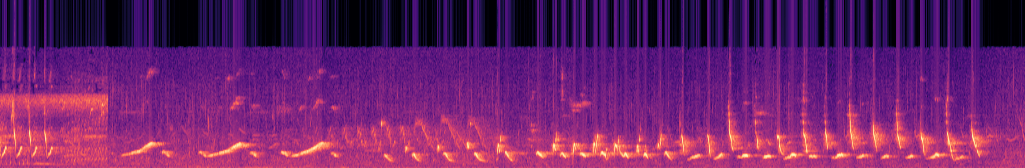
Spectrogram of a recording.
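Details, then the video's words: Northern cardinal delivering varied phrases: a few looping slurred whistles, then long series of quick down-slurred notes that speed into a dense, chattering run. "Cardinal:Découvrir le chant et la beauté du Cardinal du Nord"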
